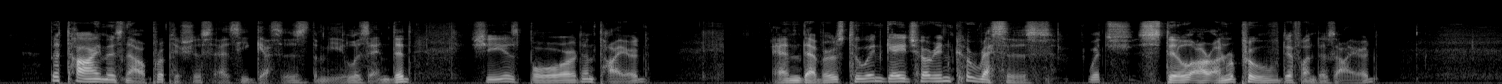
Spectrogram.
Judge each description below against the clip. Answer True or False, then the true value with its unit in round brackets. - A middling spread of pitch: False (7.0 semitones)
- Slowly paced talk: True (120 wpm)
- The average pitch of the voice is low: True (100 Hz)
